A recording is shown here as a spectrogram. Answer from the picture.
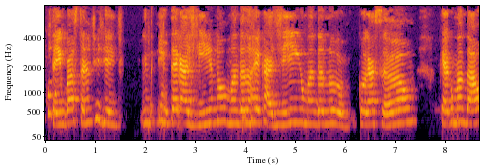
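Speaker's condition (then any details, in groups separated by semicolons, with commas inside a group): Cerebral palsy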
